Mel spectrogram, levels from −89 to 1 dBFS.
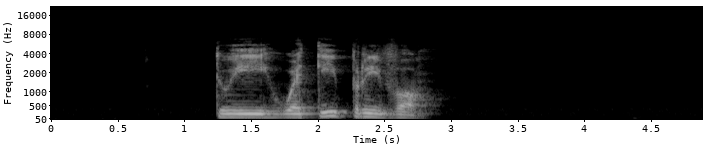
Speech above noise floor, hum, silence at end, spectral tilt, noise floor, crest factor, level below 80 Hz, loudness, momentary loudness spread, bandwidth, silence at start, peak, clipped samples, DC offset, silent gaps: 53 dB; none; 2.05 s; -3.5 dB/octave; -86 dBFS; 22 dB; -74 dBFS; -33 LUFS; 9 LU; 6.8 kHz; 1.25 s; -14 dBFS; under 0.1%; under 0.1%; none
